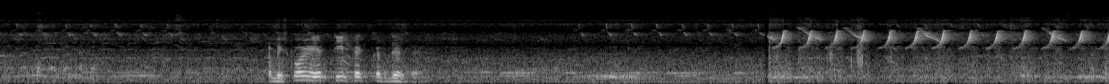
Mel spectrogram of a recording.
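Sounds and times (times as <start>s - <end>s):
bird calling sharp rising notes: 4.3s - 11.0s.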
